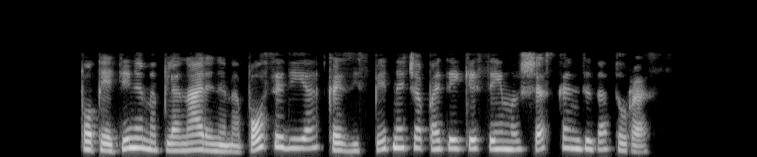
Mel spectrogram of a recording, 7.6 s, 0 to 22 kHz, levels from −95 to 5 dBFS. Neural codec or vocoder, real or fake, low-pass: codec, 16 kHz, 2 kbps, X-Codec, WavLM features, trained on Multilingual LibriSpeech; fake; 5.4 kHz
